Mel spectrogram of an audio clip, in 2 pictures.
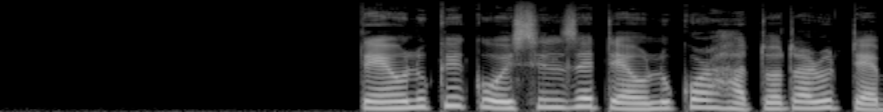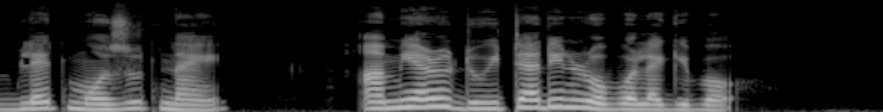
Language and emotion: Assamese, sad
